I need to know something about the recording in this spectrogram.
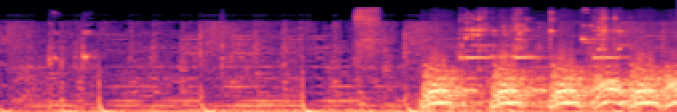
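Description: A dog barks repeatedly and loudly, the barks coming faster and more insistently in the second half over a steady low background hum.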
